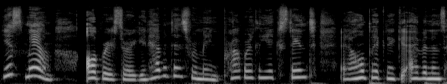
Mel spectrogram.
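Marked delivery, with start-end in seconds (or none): 0.0-0.5 mock salute. Mock military report.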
